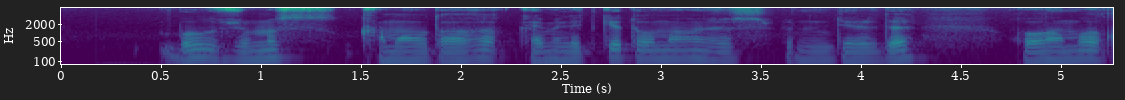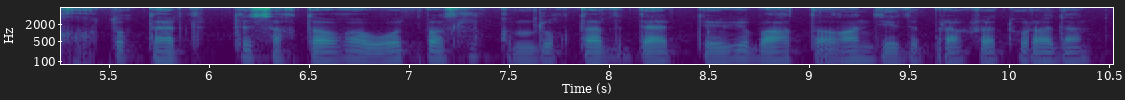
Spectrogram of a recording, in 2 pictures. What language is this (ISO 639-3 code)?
kaz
